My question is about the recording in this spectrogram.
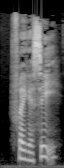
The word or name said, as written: FRIKASSE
